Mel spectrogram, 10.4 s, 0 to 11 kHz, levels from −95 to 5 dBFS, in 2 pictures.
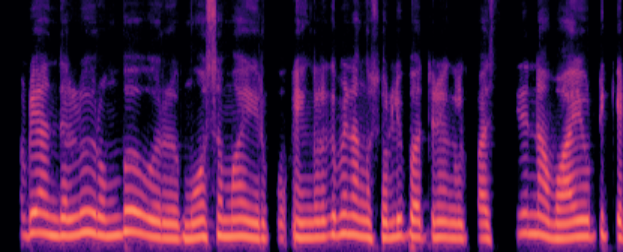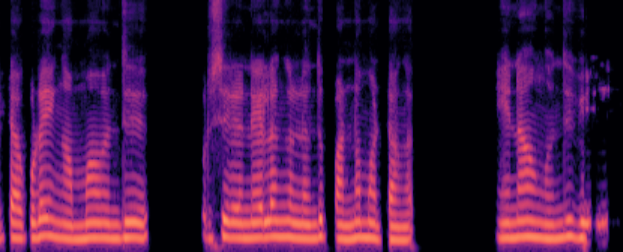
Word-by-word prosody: அப்படியே 260 +3 0
அந்த 225 -1 +1
அளவு 260 +4 +1
ரொம்ப 230 +5 0 0.2
ஒரு 195 -2 +1 0.2
மோசமா 215 +2 +1
இருக்கும். 190 -1 -6
எங்களுக்குமே 210 +5 0
நாங்க 215 -3 +1
சொல்லி 200 +2 +1
பார்த்துட்டோம், 205 0 0
எங்களுக்கு 190 0 -4
பசிக்குதுன்னு 250 +7 -5
நான் 205 -3 0
வாய 195 +2 +3
விட்டு 220 +2 -6
கேட்டா 200 -1 0
கூட, 210 - +2
எங்க 195 - 0
அம்மா 190 +2 +2
வந்து 195 +2 +1 0.6
ஒரு 195 - -9
சில 200 -2 +2
நேரங்கள்ல 205 -1 +2
வந்து 210 +3 -1
பண்ண 185 +1 +2
மாட்டாங்க. 175 -2 0 0.8
ஏன்னா, 200 +2 +2
அவங்க 200 -2 +1
வந்து 210 +3 0
வெளியில 380 - -5
205 Hz, 180 wpm, -23 LUFS, 195-220 Hz, 0.8 s, வாய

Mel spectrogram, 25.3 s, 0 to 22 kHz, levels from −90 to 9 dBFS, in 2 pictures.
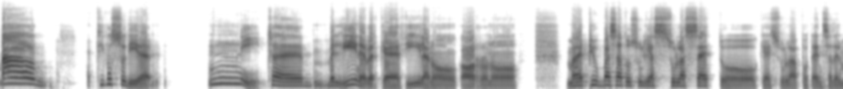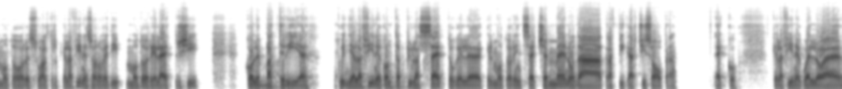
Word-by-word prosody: Ma, 260 -1 +8
mhmm, 170 -5 -11 0.7
ti 210 - -8
posso 235 -3 +1
dire, 125 -5 +1 0.7
mhmm, 260 +2 -5
ni, 235 - -3
cioè 165 -3 +3
mhmm, 160 0 -13
belline, 170 - +4
perché 115 -3 +2
filano, 105 -7 -1
corrono, 90 -6 -2 0.7
ma 160 +2 +3
è 170 0 0
più 200 +2 -2
basato 185 -1 +2
sugli 165 0 -4
a - - +2
sull'assetto 155 - 0
che 105 -1 -5
sulla 100 -1 -4
potenza 110 +2 -4
del 100 -1 -4
motore 95 -1 -4
su 95 +1 -4
altro, 100 -2 -5
che - - -14
alla - - -1
fine, - - -3
sono, - - -2
vedi, - - -4
motori 110 +1 -2
elettrici 100 -2 +2 0.7
con 120 -2 0
le 105 - 0
batterie. 95 -5 -1 0.2
Quindi 115 -1 -3
alla 115 +1 +3
fine, 120 -1 -1
conta 110 0 -2
più 125 +2 -5
l'assetto, 100 -2 +3
che 95 0 -2
le 90 -1 0
che - - -11
il 95 - -5
motore 95 0 -4
in - - -6
sé, - - +1
c'è - - +3
meno 115 +1 +2
da 100 -2 +6
trafficarci - - -3
sopra. - - -1 0.5
Ecco, - - -5 0.5
che - - -7
la - - -1
fine 105 -4 -2
quello 105 0 +2
è 95 -1 +3
110 Hz, 145 wpm, -23 LUFS, 100-160 Hz, 0.7 s, Ma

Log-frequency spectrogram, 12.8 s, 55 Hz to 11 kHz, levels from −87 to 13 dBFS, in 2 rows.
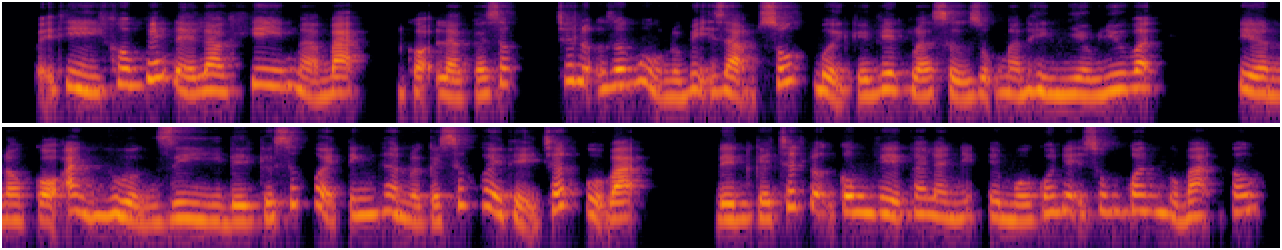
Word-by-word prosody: Vậy - - -5
thì 245 -6 +2
không 300 +3 0
biết 400 +2 +3
đấy 200 - +2
là 235 +1 +3
khi 295 -2 0
mà 265 -2 -2
bạn, 210 +2 +1 0.2
gọi - - 0
là, 185 -2 +3
cái 190 +2 -1
giấc 305 +5 -4 0.2
chất 355 -1 +1
lượng 260 -5 -1
giấc 290 +1 +5
ngủ 345 - -1
nó 175 - -3
bị 230 +1 -3
giảm 220 - +2
sút 320 +3 0
bởi 215 -6 +2
cái 185 0 -1
việc 245 0 0
là 190 0 +2
sử 185 -2 -1
dụng 200 +3 -4
màn 195 - -2
hình 215 -3 +2
nhiều 195 -1 +1
như 235 +5 +2
vậy 260 - +3 0.4
thì 235 - +2
là 205 - +3
nó 190 -1 0
có 190 0 +2
ảnh 230 0 +1
hưởng 195 -7 +2
gì 195 -1 -1
đến 180 0 +1
cái 200 - -1
sức 380 - -3
khỏe - - +1
tinh 240 +1 0
thần 265 -6 -1
và 180 - -1
cái 180 0 -2
sức 365 - -3
khỏe 290 -6 +3
thể - - -3
chất 305 +4 +2
của 240 - 0
bạn, 210 0 +4 0.3
đến 195 0 +2
cái 200 0 -1
chất 335 +9 -2
lượng 290 -1 0
công 270 -1 +5
việc, 235 -4 +1
hay 250 -1 0
là 220 - -1
những 210 +2 -6
cái 210 - -2
mối 185 -1 0
quan 265 +1 -1
hệ 280 - -1
xung 275 -2 -6
quanh 280 -3 0
của - - -3
bạn 225 +1 -1
không? 275 +1 -1
230 Hz, 335 wpm, -20 LUFS, 195-275 Hz, 0.4 s, giấc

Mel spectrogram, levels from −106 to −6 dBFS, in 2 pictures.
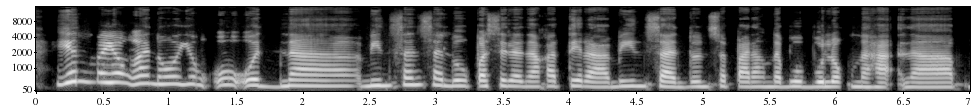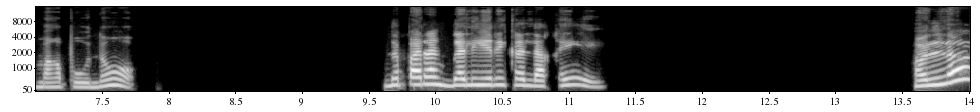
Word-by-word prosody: Yun 415 +5 +1
ba 400 - +3
yung 385 -5 +2
ano, 330 -1 -1
yung 310 -2 -5
uod 260 -5 -3
na 250 -1 +3 0.4
minsan 255 +4 -2
sa 295 -1 -5
lupa 235 -2 -2
sila 230 -2 -3
nakatira, 215 -1 -2
minsan 225 -2 -2
dun 210 +1 -7
sa 230 - -6
parang 210 -1 -4
nabubulok 210 0 -3
na 200 -1 -1
ha - - -4
na 195 0 -1 0.2
mga 195 0 -2
puno? 195 +8 -2 1.9
Na 275 +4 0
parang 305 -2 +8
daliri 285 +2 +4
kalaki? 255 -3 0 2.3
Hala! 275 - +6
240 Hz, 115 wpm, -23 LUFS, 210-285 Hz, 2.3 s, parang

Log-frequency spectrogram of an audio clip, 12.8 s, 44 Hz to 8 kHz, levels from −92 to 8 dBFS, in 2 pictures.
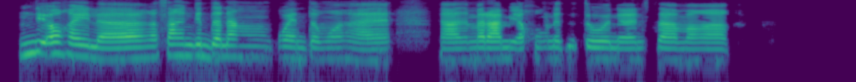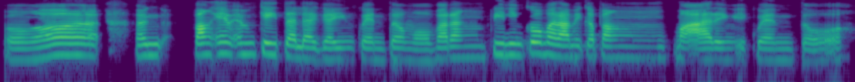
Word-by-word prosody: Hindi 275 +2 -1
okey 240 -4 +1
lang, 195 +1 +1
basta 240 +3 0
ang 240 -1 -4
ganda 235 -1 -1
ng 215 -2 -4
kuwento 200 -2 -6
mo, 195 - -10
ha, 180 -2 -2 0.4
na 185 0 +1
marami 195 0 +3
akong 195 +2 -6
natutunan 195 -2 -5
sa 190 -1 +1
mga 180 0 -3 1.1
oo, 185 0 -5
nga, 200 +4 +3 0.6
ang 235 +1 0 0.3
pang-MMK 260 +1 +3
talaga 195 -4 +1
'yong 190 0 -9
kuwento 190 0 -3
mo 175 0 -8
parang 210 +2 +1
feeling 255 0 -3
ko 275 - +4
marami 225 -4 +6
ka 220 - -1
pang 215 -1 -1 0.4
maaaring 185 0 +5
ikuwento. 180 -2 -7
195 Hz, 150 wpm, -23 LUFS, 185-220 Hz, 1.1 s, marami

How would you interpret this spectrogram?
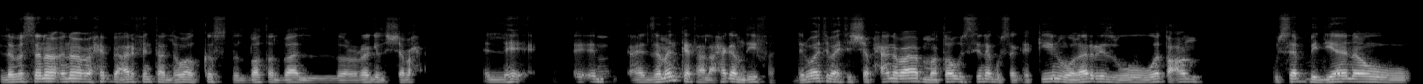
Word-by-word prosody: لأ، 115 +2 +1
بس 130 +2 -2
أنا، 140 -1 +5
أنا 135 +1 +4
باحب 135 +1 -1
عارف 120 +2 0
أنت 125 0 -4
اللي 105 0 -2
هو 115 -1 +2
قِصة 115 +2 -8
البطل 100 +1 -3
بقى، 110 +2 +3
اللي 95 -1 -6
الراجل 110 +3 -1
الشبح 100 - -4 0.6
اللي 110 +1 -6
هي - - -3 0.5
أ - - -7
أم - - -5 0.3
يعني 110 0 -3
زمان 120 - +2
كانت 125 - 0
على 110 -2 -1
حاجة 130 0 +3
نضيفة، 115 +2 -5 0.2
دلوقتي 140 +6 0
بقت 130 - 0
الشبحنة 115 +5 -1
بقى 140 +1 +7
بمطاوي 115 +3 +1
السنج 125 +1 -3
وسكاكين 110 +5 -5
وغَرّز 120 +2 +3
و 105 - -5 0.3
واطعن 130 -1 0 0.7
وسَب 130 +4 0
ديانة 125 +4 +4
و 110 -5 0
115 Hz, 160 wpm, -25 LUFS, 110-130 Hz, 0.7 s, بقى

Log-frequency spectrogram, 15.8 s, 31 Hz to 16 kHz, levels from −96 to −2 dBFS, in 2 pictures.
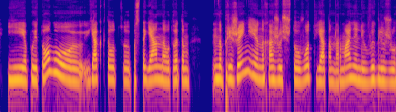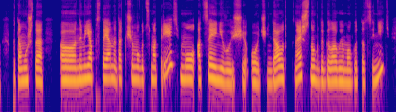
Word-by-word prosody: И, 190 -1 +3
по 185 -2 +4
итогу, 210 - +3
я 190 +3 +3
как-то 185 -1 -3
вот 170 -1 -3
постоянно 185 0 +1
вот 170 +1 -4
в - - -1
этом 180 -2 -1 0.5
напряжении 215 - +3
нахожусь, 190 -2 +1
что 175 -3 -1
вот 200 +4 0
я 175 -1 +3
там 170 -1 -5
нормально 185 +6 +1
ли 175 -3 0
выгляжу. 170 -1 -2 0.2
Потому 180 0 -1
что, 180 -2 +1 0.3
а, 185 0 +3
на 190 - 0
меня 205 +1 +2
постоянно 200 -1 -1
так 190 +1 -5
еще 200 - -3
могут 190 -1 -5
смотреть, 225 - -2
мол, 195 -1 0
оценивающе 185 -5 0
очень, 160 -1 -4
да, 175 +4 +4
вот, 200 -1 -2
знаешь, 210 +4 +1
с - - -5
ног 195 -4 -1
до 175 - -4
головы 170 +1 -1
могут 160 0 -4
оценить. 185 - -5
185 Hz, 155 wpm, -23 LUFS, 175-195 Hz, 0.5 s, по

